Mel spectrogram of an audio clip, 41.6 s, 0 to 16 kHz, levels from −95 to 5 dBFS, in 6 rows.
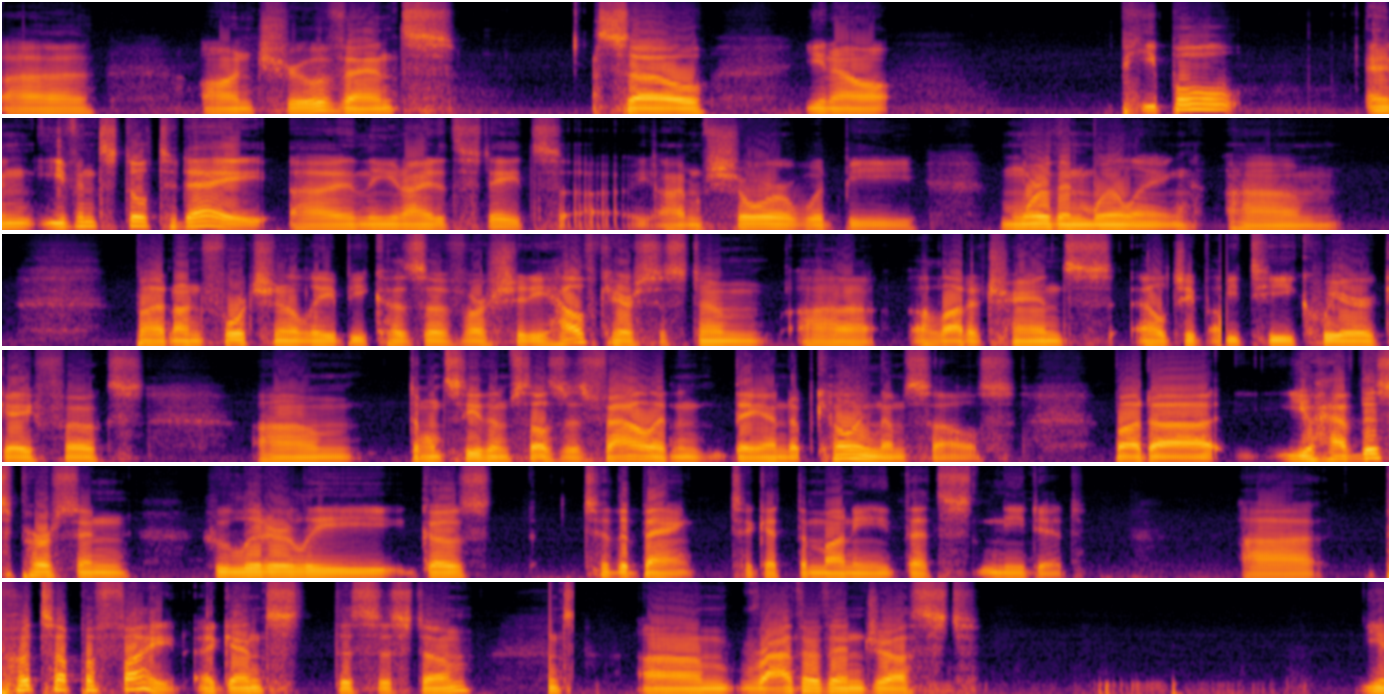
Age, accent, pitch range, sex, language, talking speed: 30-49, American, 95-110 Hz, male, English, 125 wpm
